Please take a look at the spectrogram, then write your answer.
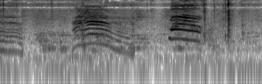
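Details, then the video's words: Kittens crying out for their mother, a pet litter: high thin meows with stacked harmonics, one long cry bending up then down, followed after a gap by a shorter bright meow and a click. "Kittens meow so cute(The kittens wanted their mother)|kittens sounds"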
